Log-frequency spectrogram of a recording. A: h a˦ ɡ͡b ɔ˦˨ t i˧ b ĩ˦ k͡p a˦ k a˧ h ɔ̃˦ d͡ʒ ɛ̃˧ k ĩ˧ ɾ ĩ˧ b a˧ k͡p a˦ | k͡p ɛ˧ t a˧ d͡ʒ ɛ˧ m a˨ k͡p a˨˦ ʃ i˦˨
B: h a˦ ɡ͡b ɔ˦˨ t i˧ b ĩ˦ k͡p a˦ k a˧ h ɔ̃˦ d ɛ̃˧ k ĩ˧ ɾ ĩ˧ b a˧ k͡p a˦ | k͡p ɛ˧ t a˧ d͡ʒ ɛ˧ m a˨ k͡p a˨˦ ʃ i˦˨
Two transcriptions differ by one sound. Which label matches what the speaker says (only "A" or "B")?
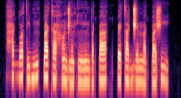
A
